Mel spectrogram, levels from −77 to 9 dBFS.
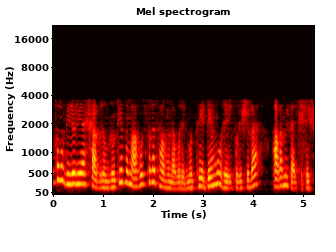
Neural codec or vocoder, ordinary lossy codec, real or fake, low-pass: codec, 16 kHz, 4.8 kbps, FACodec; none; fake; 3.6 kHz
